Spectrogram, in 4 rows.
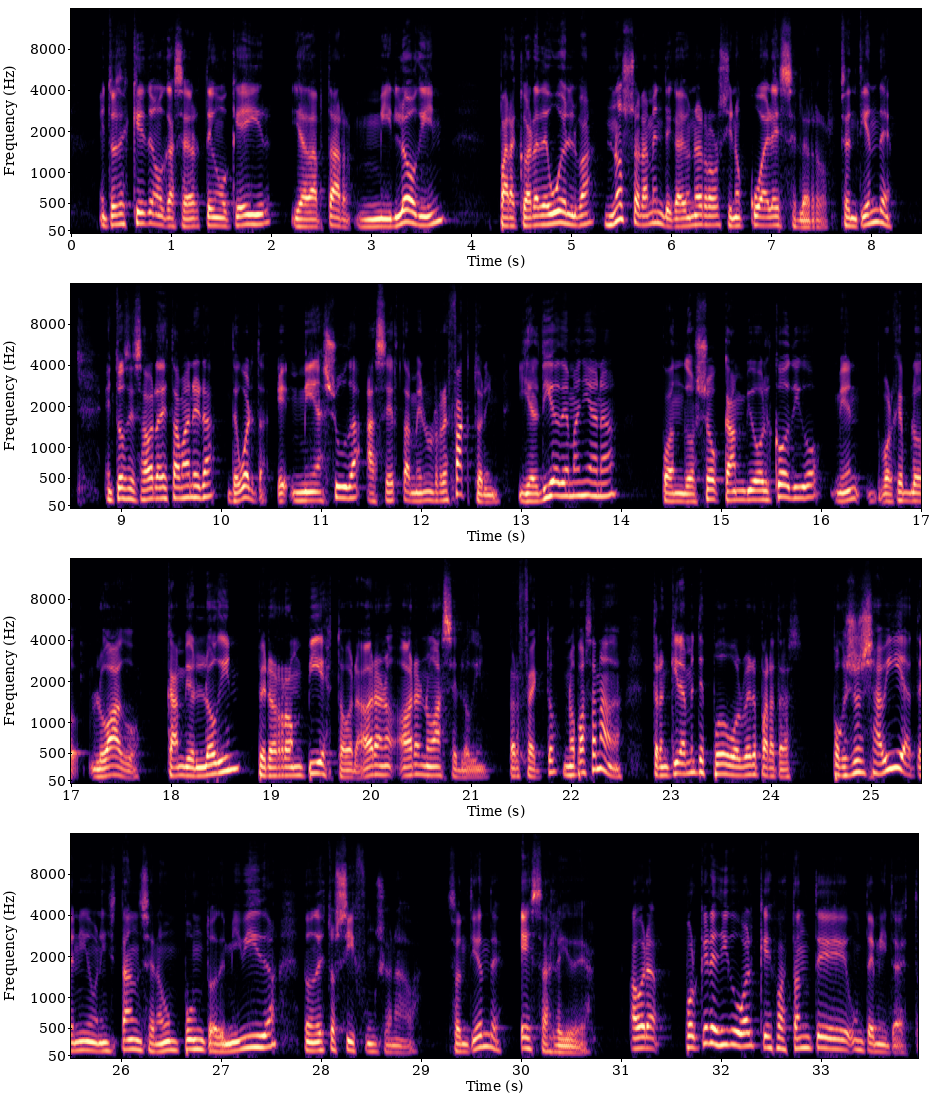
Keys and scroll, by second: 18.7-20.9 typing, 21.8 ctrl+c.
